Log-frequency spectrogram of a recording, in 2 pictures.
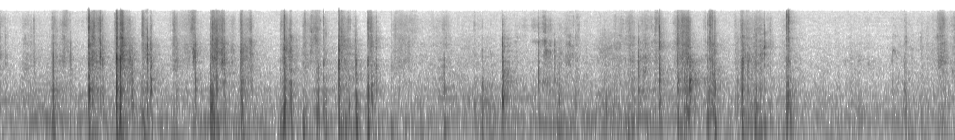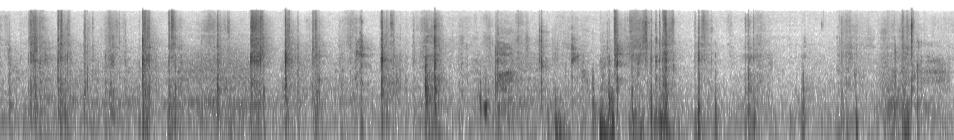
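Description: Tarot reading cards shuffled by hand in a long run of crisp, rapid riffling bursts, close and fairly loud, with brief pauses between shuffles and no talk over them.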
